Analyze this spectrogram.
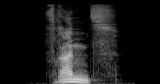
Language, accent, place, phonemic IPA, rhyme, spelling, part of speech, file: German, Germany, Berlin, /fʁant͡s/, -ants, Franz, proper noun, De-Franz.ogg
- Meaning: a male given name from Latin, equivalent to English Francis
